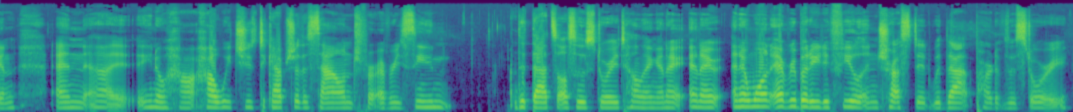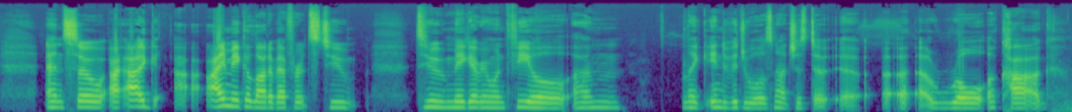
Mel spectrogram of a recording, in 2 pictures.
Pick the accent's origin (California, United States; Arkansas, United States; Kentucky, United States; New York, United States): California, United States; Sacramento; I'm from Sacramento, California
